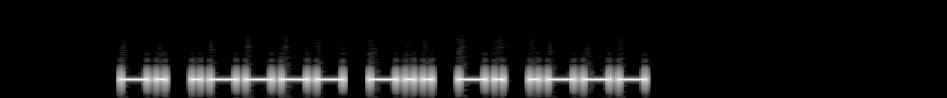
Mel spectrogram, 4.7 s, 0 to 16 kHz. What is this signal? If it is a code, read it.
Morse code, heard as a keyed tone, about 28 wpm, 700 Hz. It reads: N1DNJ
